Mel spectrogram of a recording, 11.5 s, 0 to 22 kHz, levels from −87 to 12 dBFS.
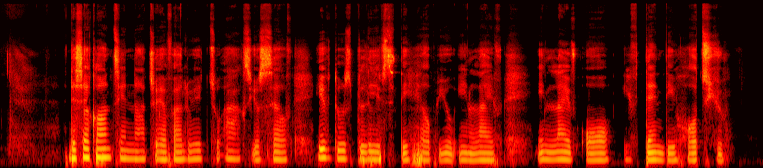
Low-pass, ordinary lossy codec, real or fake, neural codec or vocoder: none; none; real; none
